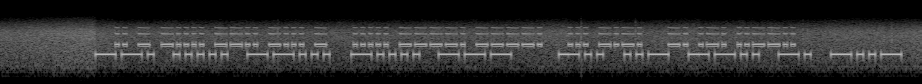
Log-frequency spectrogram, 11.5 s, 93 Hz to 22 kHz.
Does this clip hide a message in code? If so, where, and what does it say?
Yes: Morse code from 1.2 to 11.3 s, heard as two keyed tones. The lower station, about 16 wpm, 640 Hz: G576O DUZNX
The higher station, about 25 wpm, 1200 Hz: IT6ZBT 599 SC NR?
